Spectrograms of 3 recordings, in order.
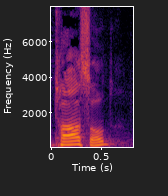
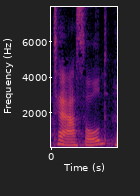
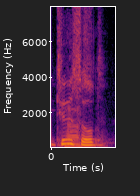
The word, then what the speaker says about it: tousled: So one more time, it's Tossled. – Tossled. – Tossled. – Not tasseled. – How do you spell that? – T-O-U-S. LED. – Thank you. Uh-huh. So if you see tousled, it's tousled.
